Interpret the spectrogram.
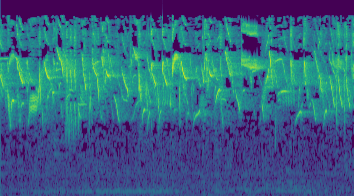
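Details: Blackthroat tutor song, one of five variations: a continuous, lively medley of sharp high chirps, trills and slurred whistles packed tightly together, a short thin very high note near the middle, with no background noise.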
